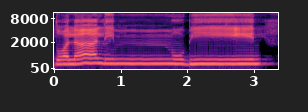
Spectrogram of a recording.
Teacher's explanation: لام کے نیچے 2 زیر کی تنوین کے بعد میم کا حرف ہے، یاد رکھیے میم ہے تو یہاں پہ اچھے طریقے سے ادغام مع الغنہ کیجیے، تنوین کی آواز کو میم کی آواز میں مکس کیجیے، مرج کیجیے اور غنہ کیجیے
